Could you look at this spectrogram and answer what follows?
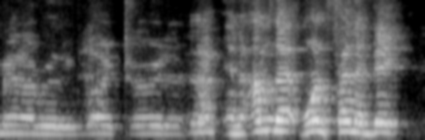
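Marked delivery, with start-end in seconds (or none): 0.0-1.2 put-on talking through tears. Retelling a friend's words after being left: imitating Sullivan crying. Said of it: "he'd be crying, you know, like, tearing up".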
